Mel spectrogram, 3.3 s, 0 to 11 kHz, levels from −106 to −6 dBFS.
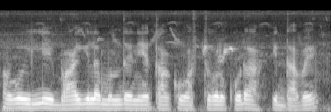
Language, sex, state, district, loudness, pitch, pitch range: Kannada, male, Karnataka, Koppal, -16 LUFS, 125 Hz, 120-130 Hz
